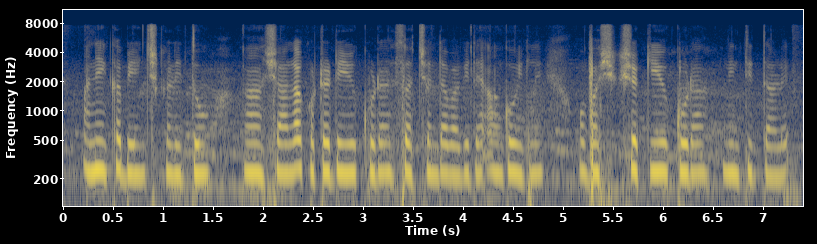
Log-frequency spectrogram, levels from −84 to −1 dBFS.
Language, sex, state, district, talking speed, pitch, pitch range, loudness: Kannada, female, Karnataka, Belgaum, 105 wpm, 230 Hz, 225-235 Hz, -19 LUFS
